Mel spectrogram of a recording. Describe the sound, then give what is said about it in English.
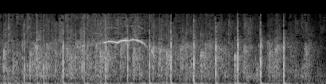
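Scattered clapping for an assistant, sparse distinct claps ticking along unevenly for a few seconds, thin rather than a full crowd. “Let's hear it for my lovely assistant.”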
